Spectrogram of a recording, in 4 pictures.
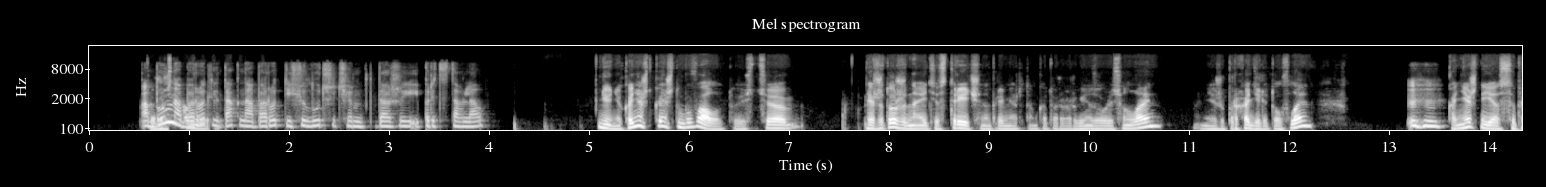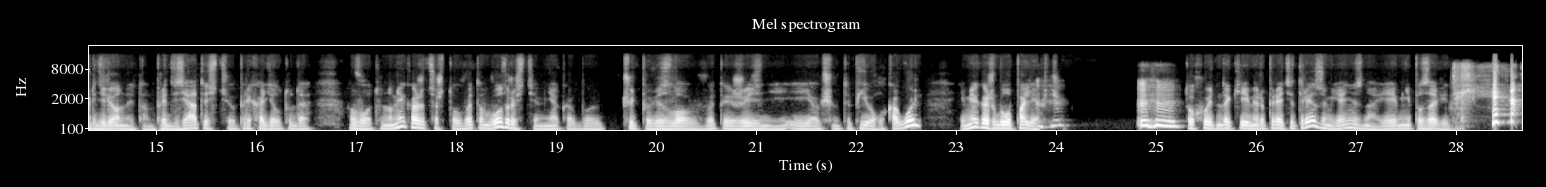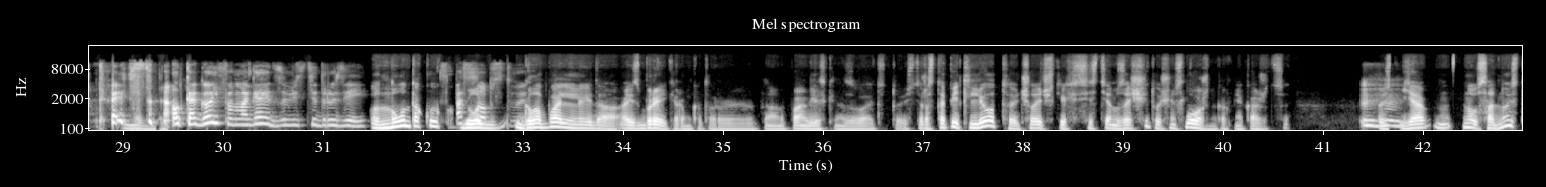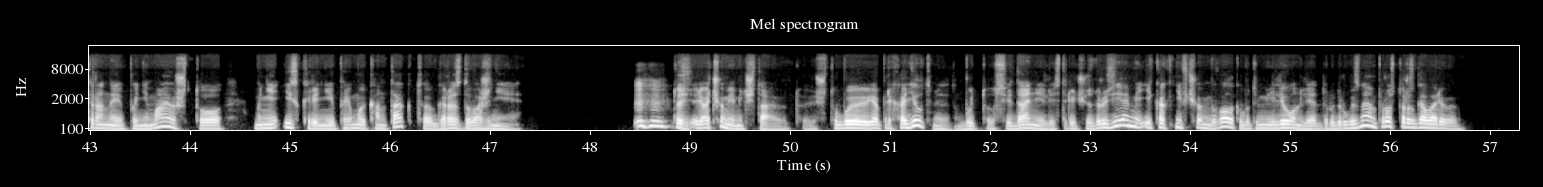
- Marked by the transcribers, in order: tapping; swallow; other background noise; laugh; laughing while speaking: "То есть"; in English: "айсбрейкером"
- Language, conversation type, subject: Russian, podcast, Как вы заводите друзей в новой среде?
